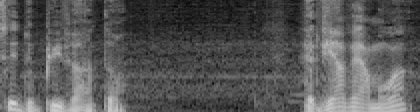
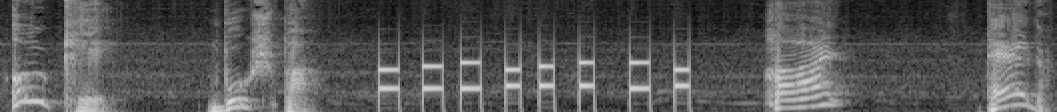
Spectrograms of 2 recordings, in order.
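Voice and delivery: high, gushing hairdresser greeting; sing-song high welcome; bubbly American hairdresser; 11 semitones higher than usual. Acted. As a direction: chirp it like an overfriendly American. Holly phones Ted.

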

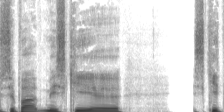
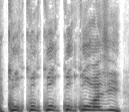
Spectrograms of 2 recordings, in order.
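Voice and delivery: urging shout; 14 semitones higher than usual. Retold or imitated. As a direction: push him to run, shouting. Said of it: "il me disait".

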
